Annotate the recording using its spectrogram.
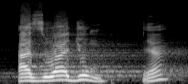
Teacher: Huruf tanwin harokat un bertemu dengan mim, maka ditahan, ditekan, dileburkan, huruf unnya berubah menjadi mim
